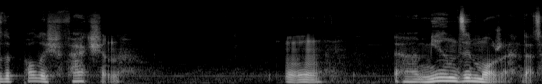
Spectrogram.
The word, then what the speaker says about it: Międzymorze: Międzymorze, that's how we pronounce that.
